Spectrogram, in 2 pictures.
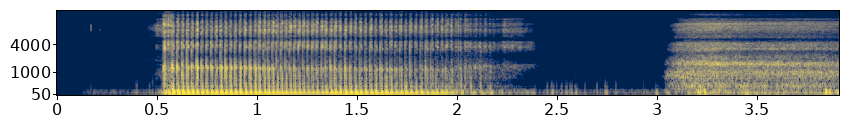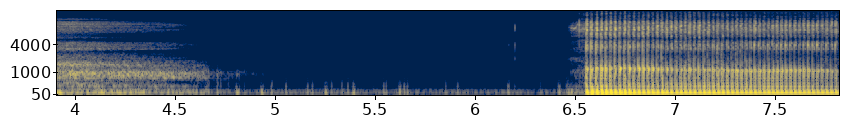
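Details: Sleep snoring: slow breathing with a low fluttering snore on each in-breath and a soft hiss breathing out.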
